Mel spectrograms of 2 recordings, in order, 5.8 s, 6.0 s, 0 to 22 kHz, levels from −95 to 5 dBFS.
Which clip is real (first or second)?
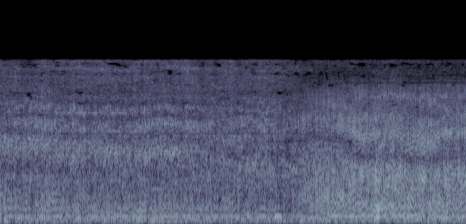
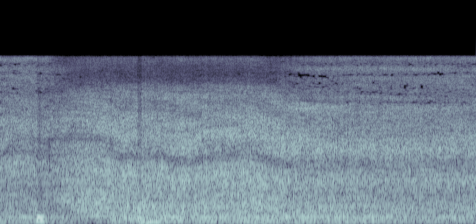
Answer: second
